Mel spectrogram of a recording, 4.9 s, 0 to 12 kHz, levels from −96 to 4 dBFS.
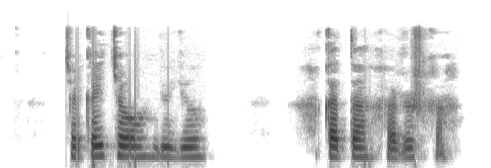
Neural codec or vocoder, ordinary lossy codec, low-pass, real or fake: none; AAC, 48 kbps; 7.2 kHz; real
